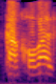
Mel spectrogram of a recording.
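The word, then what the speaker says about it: Q'anjob'al: La reapertura, se refiere a la radio, se está realizando mediante el sistema de usos y costumbres del derecho maya, yo también lo voy a pronunciar mal, Anjob Al. – Pues es Canjobal, si no estoy mal, creo que...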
